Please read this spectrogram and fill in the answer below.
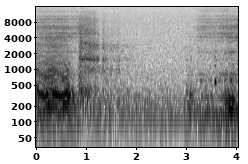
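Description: A loud, throaty snore followed by quieter noisy breathing through the sleep: snoring.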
